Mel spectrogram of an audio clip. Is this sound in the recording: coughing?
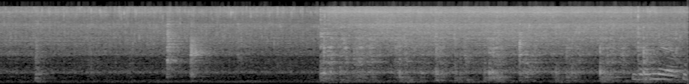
no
